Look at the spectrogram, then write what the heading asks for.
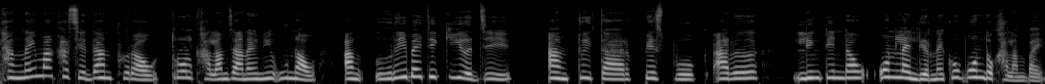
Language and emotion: Bodo, fearful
